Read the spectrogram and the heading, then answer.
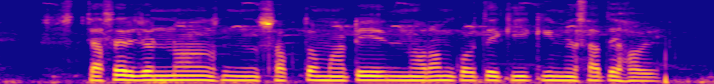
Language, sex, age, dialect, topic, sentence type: Bengali, male, 18-24, Western, agriculture, question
